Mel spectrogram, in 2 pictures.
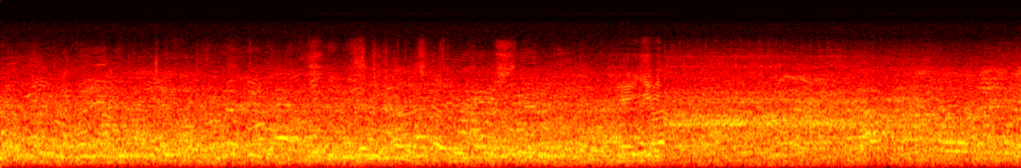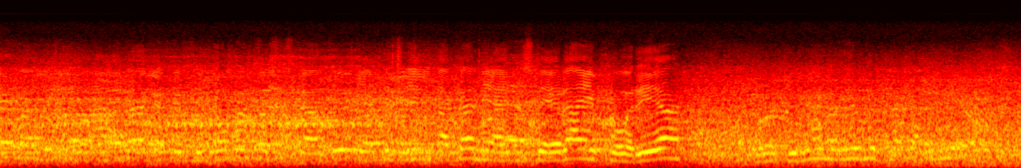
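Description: A crowd of people talks and murmurs close by outdoors.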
